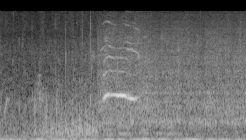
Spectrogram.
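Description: A dog barks once nearby.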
